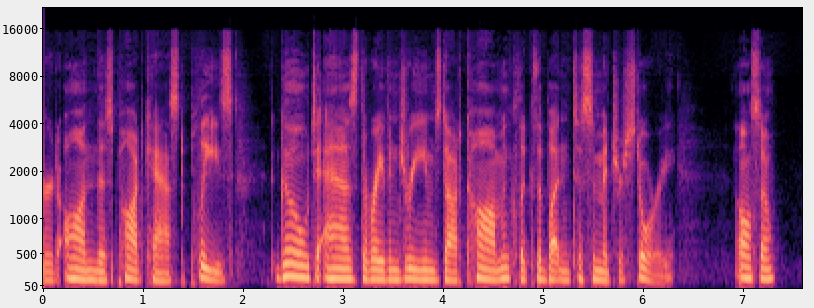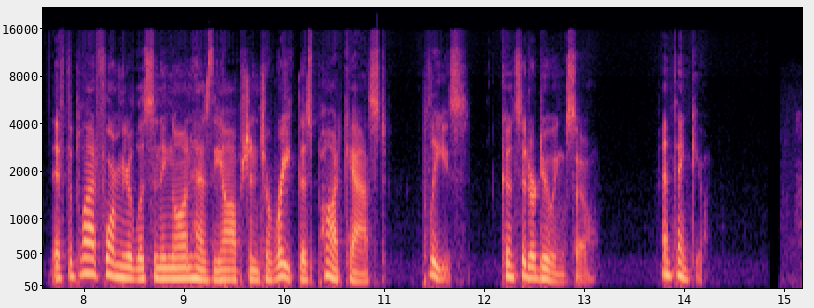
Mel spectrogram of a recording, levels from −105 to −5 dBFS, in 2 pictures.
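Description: From 9.13 to 10.07 s, right after "platform you're listening on", the speech goes rough and grainy in repeated short patches. This is lost packets rebuilt from error correction. Many separate packets failed to arrive, adding up to about 480 ms, which fits two dozen or so 20 ms frames. Each one was replaced by the low-bitrate copy carried in the following packet, so nothing drops out, but those stretches sound coarser and noisier.

At 10.09 s a short concealed packet loss follows. About 20 ms of audio was missing entirely, with no backup copy. The decoder extended the preceding sound to fill it and then crossfaded back, which leaves a brief smear or wobble in the speech.

From 10.13 to 10.23 s, just before "podcast please consider doing", the error-correction rebuild happens again over about 60 ms, likely three separate packets. It produces the same brief grainy texture.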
